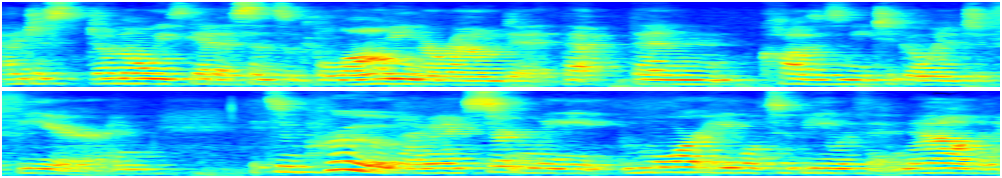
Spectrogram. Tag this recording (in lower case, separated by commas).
speech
